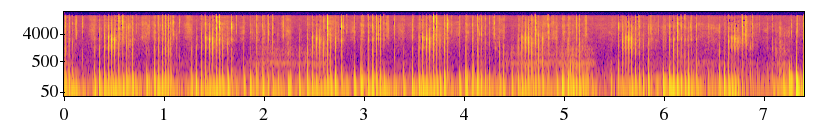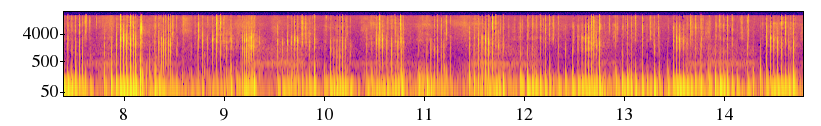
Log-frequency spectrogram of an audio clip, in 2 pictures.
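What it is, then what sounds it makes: Wooden segmented shark toy. A wooden segmented, articulated shark toy is bent and twisted with both hands while fingernails run over its segment ridges. It makes a steady stream of quick, dry clicking and ratcheting bursts with a heavy low thump and bright, scratchy edges, with a few louder grinding surges along the way.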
